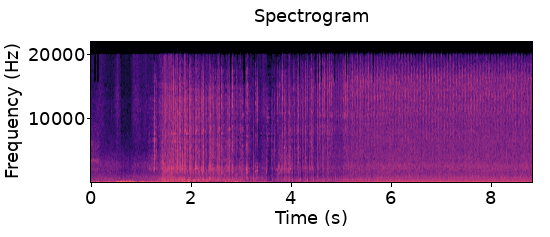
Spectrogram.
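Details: Older Briggs & Stratton 3.5–4.5 hp mower engine with carb on metal tank, after carburetor diaphragm replacement and cleaning, primed: rough pull-start clatter, then it catches and settles into a steady, even drone after about five seconds. Running fine.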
